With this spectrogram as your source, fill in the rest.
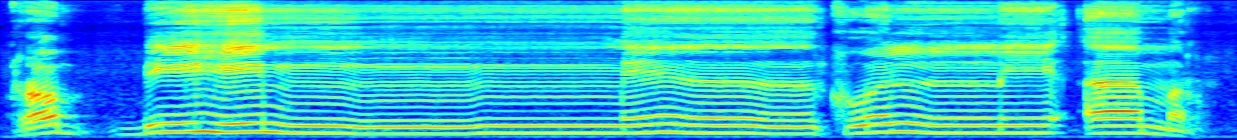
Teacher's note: Rabbihim, dengung tu yang 2 harakat.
